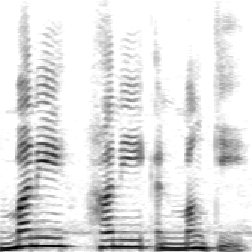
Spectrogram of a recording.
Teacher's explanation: the O is going to schwa and sound like a short U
